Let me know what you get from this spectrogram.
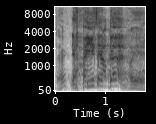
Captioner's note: chuckles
